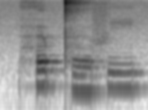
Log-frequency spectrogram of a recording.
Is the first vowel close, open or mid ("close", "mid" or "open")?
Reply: mid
